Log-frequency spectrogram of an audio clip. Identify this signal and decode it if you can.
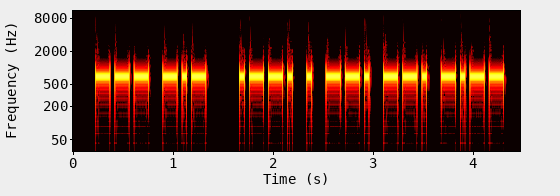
Morse code, heard as a keyed tone, about 25 wpm, 700 Hz. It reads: OK PEGGY
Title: Practice QSO - Exchange 3 - More Info - 25wpm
